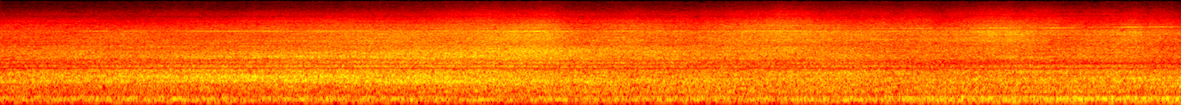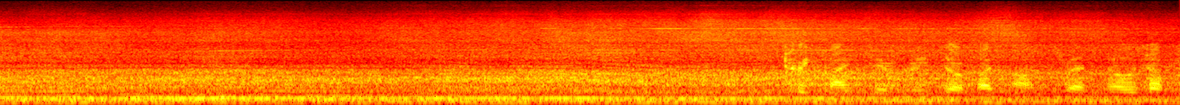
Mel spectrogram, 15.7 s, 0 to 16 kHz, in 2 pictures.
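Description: An aircraft lands on runway 28 left at Dublin Airport, its engines a loud steady roar throughout, with a radio voice and some talk at the end.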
